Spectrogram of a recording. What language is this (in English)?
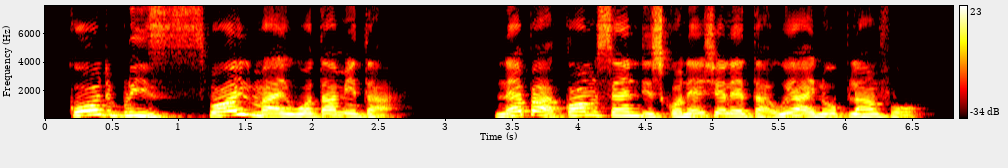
Nigerian Pidgin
